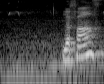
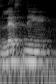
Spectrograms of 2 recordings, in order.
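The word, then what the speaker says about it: Lassaigne: और इनका जो टेस्ट है लसांस टेस्ट से करते हैं। अब इसकी प्रोनाउंसिएशन की बहस नहीं करेंगे, लसांस, लेस्ने, लसांस, लेस्ने, अलग अलग लैंग्वेज अलग बोलते हैं, मैं लसांस बोल दूंगा, ठीक है जी।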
